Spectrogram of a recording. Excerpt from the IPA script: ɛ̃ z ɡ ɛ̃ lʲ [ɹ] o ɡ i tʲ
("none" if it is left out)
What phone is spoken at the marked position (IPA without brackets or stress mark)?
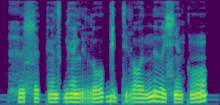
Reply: r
